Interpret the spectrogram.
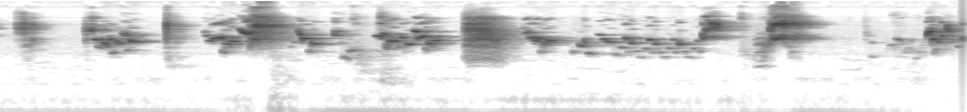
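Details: Continuous budgerigar chatter mixing rasping squawks, bright chirps and quick scratchy trills. A steady low hum runs beneath it, and a soft thump sounds near the middle.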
